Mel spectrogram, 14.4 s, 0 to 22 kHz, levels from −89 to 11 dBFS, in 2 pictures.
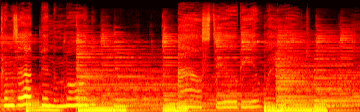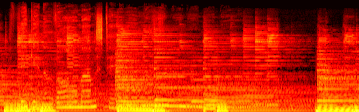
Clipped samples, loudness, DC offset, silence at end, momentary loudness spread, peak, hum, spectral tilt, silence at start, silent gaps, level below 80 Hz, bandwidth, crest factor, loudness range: under 0.1%; -18 LUFS; under 0.1%; 0 s; 10 LU; -2 dBFS; none; -5.5 dB/octave; 0 s; none; -20 dBFS; 18 kHz; 14 dB; 4 LU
